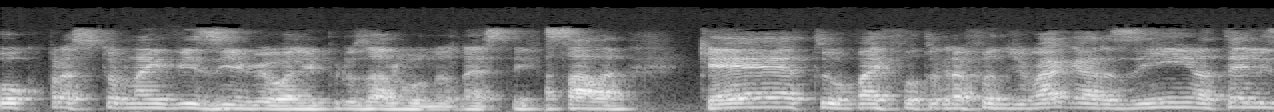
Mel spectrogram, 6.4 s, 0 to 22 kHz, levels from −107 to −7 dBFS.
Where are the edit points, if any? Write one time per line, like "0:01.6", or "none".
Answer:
0:02.7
